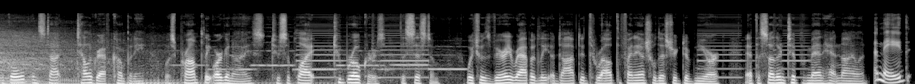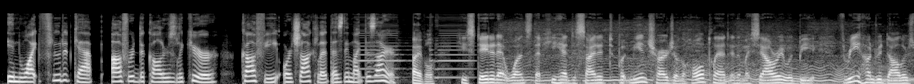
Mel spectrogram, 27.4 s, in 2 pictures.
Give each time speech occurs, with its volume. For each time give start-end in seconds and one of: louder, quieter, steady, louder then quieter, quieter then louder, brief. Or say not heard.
0.0-27.4 steady.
